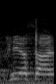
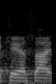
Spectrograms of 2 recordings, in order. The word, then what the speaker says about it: KSI: He constantly says my name wrong. PSI, KFC, KGB, CSI, PSI, KFC, PSI, KSI. Yeah, Jake, you follow me on Twitter, and it clearly says my name on my Twitter.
